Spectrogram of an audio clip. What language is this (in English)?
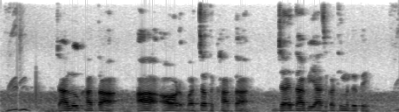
Maithili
